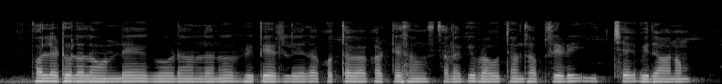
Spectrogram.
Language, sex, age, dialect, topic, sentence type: Telugu, male, 18-24, Telangana, agriculture, statement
